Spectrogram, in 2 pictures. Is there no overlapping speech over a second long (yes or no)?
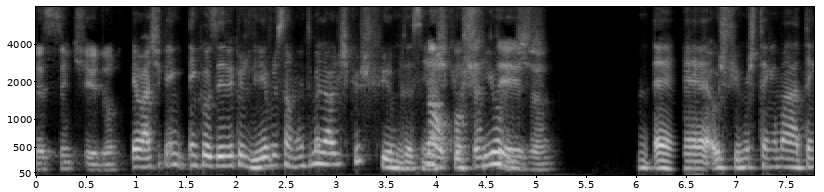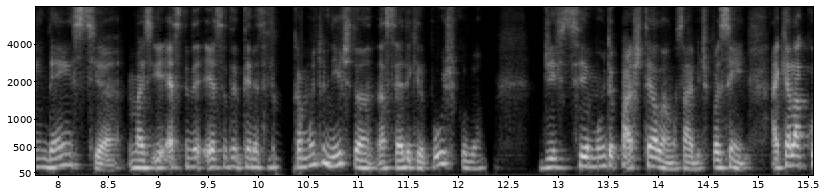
no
